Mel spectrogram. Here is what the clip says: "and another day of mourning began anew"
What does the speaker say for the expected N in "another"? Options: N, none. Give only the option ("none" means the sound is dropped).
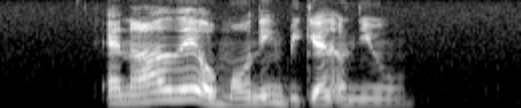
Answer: none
